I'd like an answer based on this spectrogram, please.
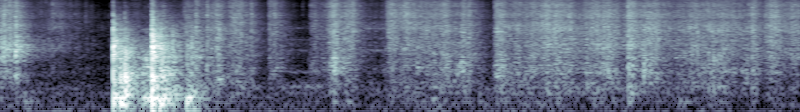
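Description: Clear plastic packaging bag crinkling and rustling as a vacuum attachment is unwrapped by hand, with a sharp clatter of a part being set down about a second in.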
